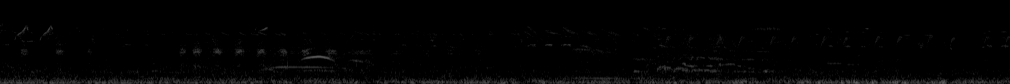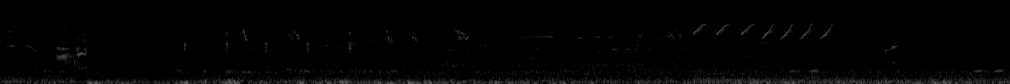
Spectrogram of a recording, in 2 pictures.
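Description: Faint outdoor ambience of several birds calling in quick runs of high chirps, with now and then a short gliding whistle, over a low steady rumble.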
